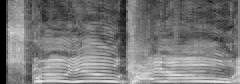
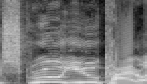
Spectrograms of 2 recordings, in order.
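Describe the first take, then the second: First: Retold yell. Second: Slightly raised mock yell; retold yell, lighter. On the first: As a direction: yell it at the enemy like an anime villain. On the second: Streamer quoting Big Mom again, a half-hearted mock yell. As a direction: toss the battle cry off half-heartedly. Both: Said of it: "She's yelling".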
